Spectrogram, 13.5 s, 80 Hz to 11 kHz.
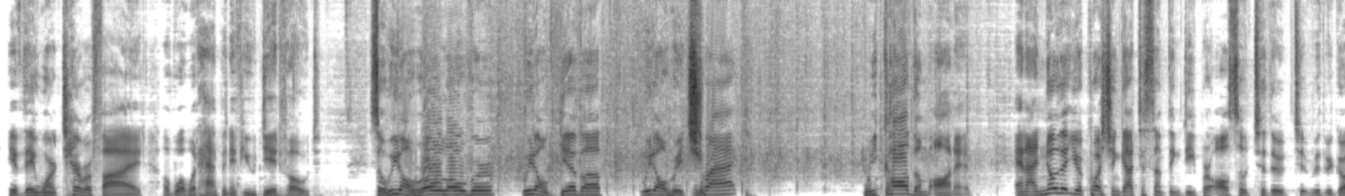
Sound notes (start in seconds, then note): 7.4 students claps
